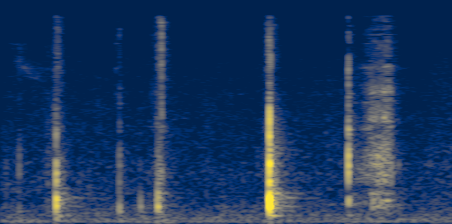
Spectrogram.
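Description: A knife chops red chilli into small pieces for blending. A few sharp, irregular cutting knocks land on a board at uneven intervals, fairly faint and with no talk.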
